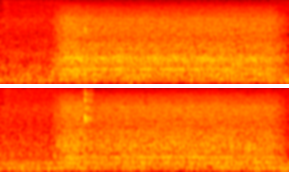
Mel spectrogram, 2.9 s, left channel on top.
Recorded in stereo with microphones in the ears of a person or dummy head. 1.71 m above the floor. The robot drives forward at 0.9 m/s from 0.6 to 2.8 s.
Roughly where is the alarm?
No alarm in this recording.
